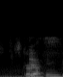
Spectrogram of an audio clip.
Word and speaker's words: Starkings: Starkings? – Yes.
